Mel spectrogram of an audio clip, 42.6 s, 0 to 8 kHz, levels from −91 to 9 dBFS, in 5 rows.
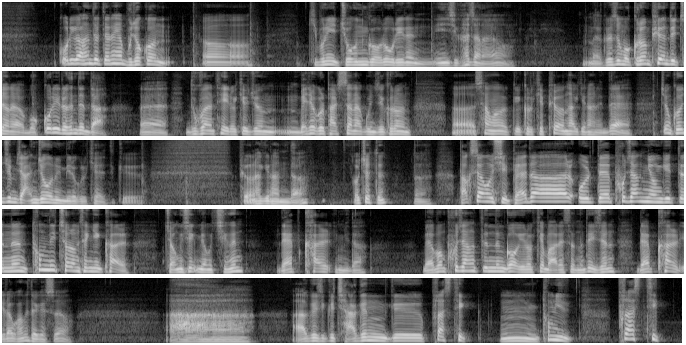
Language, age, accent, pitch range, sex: Korean, 40-59, native, 100-155 Hz, male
